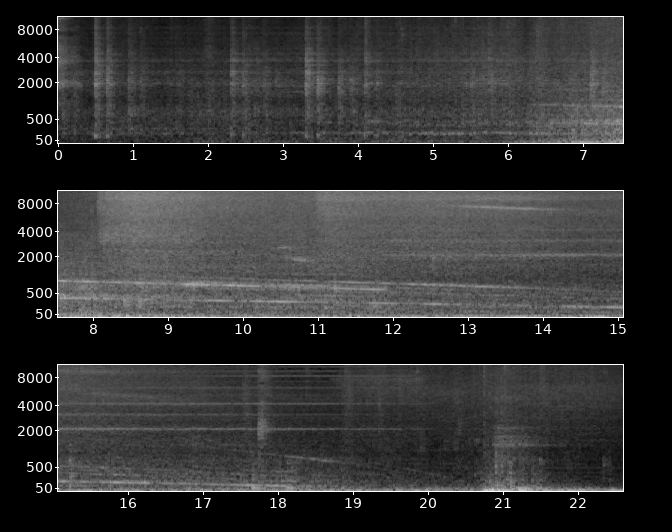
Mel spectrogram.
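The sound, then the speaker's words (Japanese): A train rumbles along, its wheels squealing and brakes whining in long descending tones as it slows, the noise growing louder midway and settling as it comes to a stop. No one speaks. “電車が止まる。”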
